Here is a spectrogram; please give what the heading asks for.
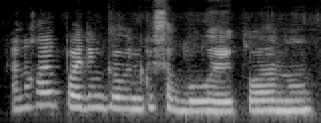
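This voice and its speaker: Talking fast in a high voice over lo-fi sound, the young Filipino streamer chats casually from her phone at home. She greets each viewer in turn, teasing playfully and mixing Tagalog with English in her Filipino accent.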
